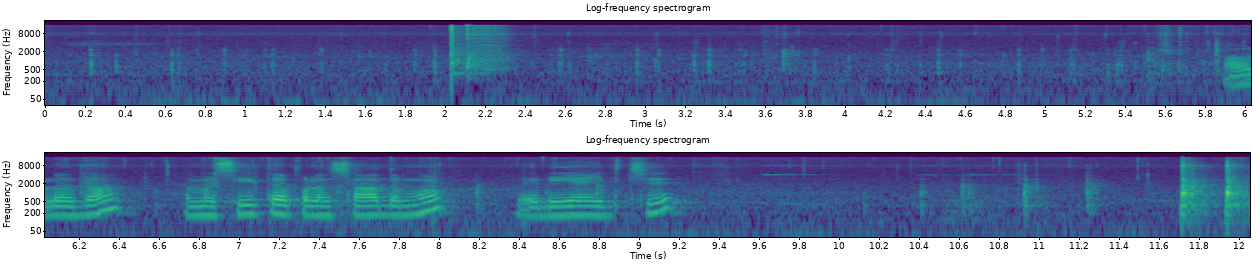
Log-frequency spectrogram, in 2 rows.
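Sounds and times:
rice simmering ticks: 0.0s - 9.0s, 9.7s - 11.7s.

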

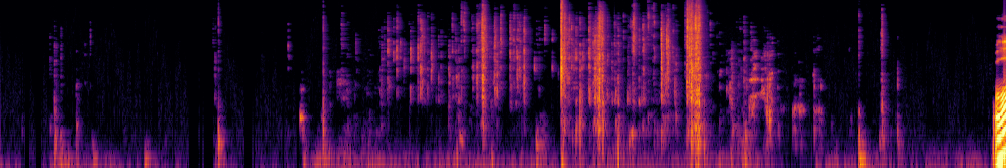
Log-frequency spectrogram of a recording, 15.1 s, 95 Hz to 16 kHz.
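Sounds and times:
foil wrapper crinkling and tearing: 5.6s - 11.5s.

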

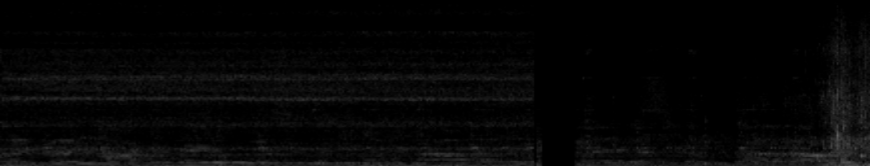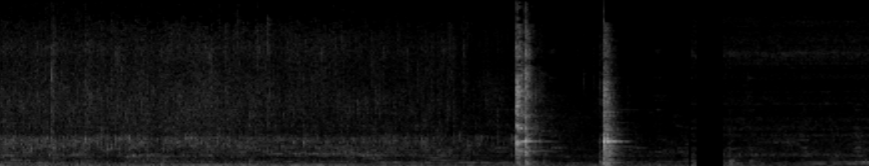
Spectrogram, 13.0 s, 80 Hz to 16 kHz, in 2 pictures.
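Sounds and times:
water pouring into colander: 6.1s - 11.2s
metal pan clanking: 10.4s - 11.4s.

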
